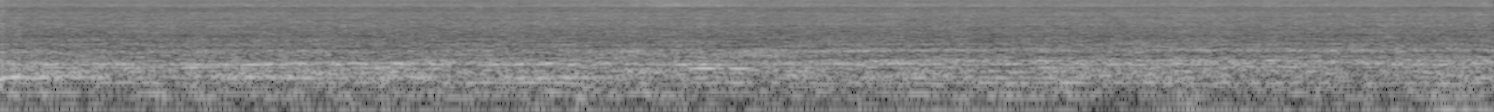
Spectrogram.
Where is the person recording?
in a kitchen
